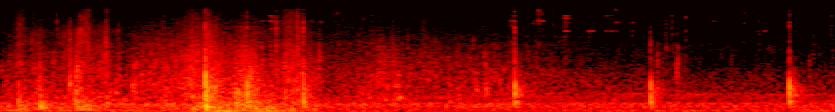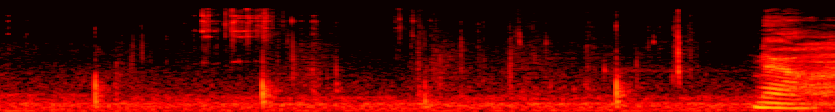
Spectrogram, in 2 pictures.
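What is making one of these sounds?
Boot heels click on a hard floor.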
